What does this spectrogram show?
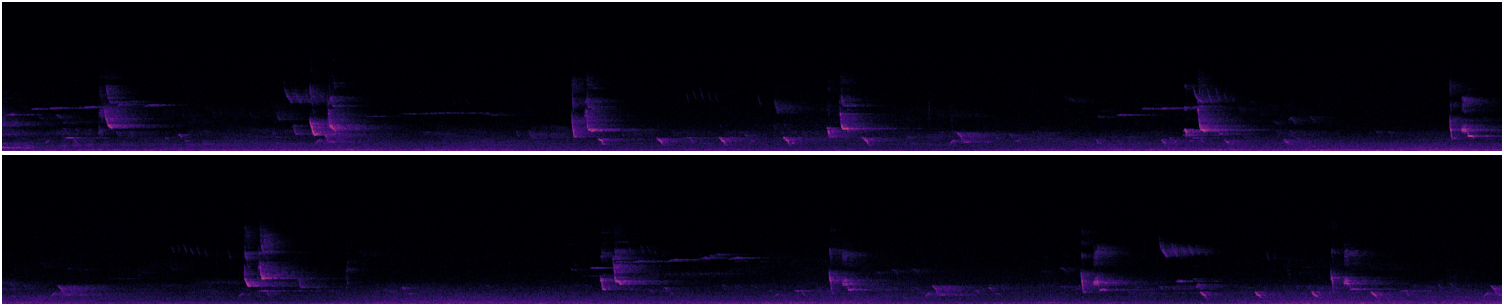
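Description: Wild birds calling: short, high chirps every two or three seconds, with a few quick runs of lower ticking notes, over a steady low background rumble of outdoor noise.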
